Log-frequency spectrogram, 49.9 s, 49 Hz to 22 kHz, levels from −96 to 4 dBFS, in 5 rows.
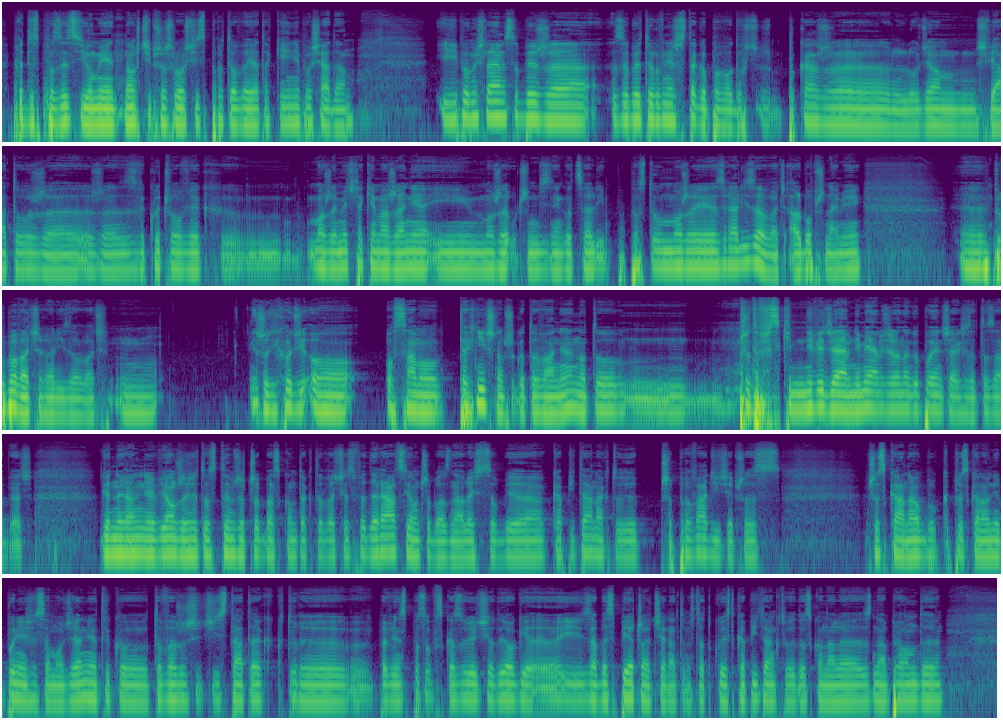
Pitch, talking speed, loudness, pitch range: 115 Hz, 145 wpm, -25 LUFS, 105-120 Hz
